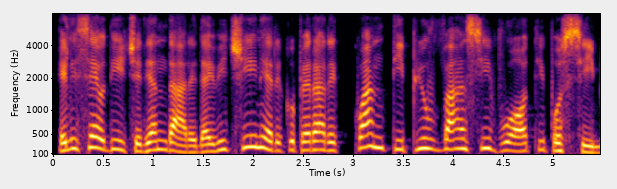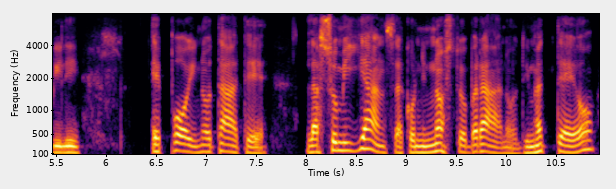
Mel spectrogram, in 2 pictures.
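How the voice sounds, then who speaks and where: A man preaching a sermon and reading scripture aloud, reflective and asking rhetorical questions, with a gravelly voice. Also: on the high side, lively intonation, a little slow, no room sound, lo-fi sound.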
